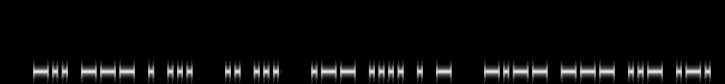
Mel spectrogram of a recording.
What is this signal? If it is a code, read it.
Morse code, heard as a keyed tone, about 25 wpm, 600 Hz. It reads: DOES IS WHET YOUR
